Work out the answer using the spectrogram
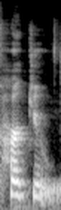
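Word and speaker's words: Hercule: you say the name Herc you pair up parole room brought parole his name like Herc you like you yeah he never did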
